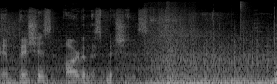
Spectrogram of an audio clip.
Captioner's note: rocket blasting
